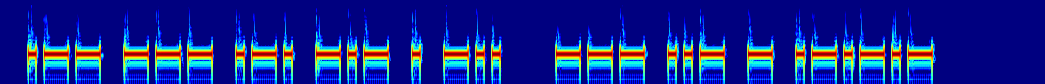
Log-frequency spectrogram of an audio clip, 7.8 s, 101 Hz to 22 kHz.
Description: Morse code, heard as a keyed tone, about 20 wpm, 700 Hz. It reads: WORKED OUT.
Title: Sentences with 3-Word Phrases - 20wpm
